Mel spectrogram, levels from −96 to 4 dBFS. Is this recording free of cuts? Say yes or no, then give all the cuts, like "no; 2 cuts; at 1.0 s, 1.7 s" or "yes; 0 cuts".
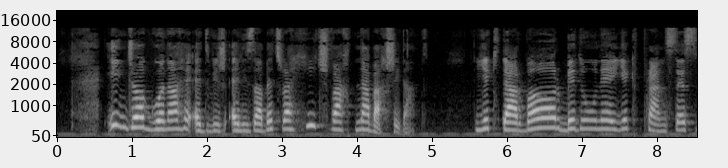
yes; 0 cuts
